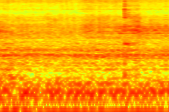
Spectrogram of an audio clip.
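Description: Vegetable bhaji frying in a pan while being stirred, a steady close sizzle with soft scraping and a brief brighter clink near the end, no talk.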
